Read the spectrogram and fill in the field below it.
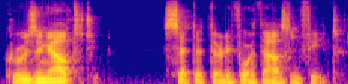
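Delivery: calm pilot reporting his own collapse; deadpan captain dying over intercom; pilot cockpit headset. Acted.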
